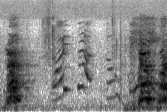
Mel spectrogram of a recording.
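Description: A dog barking: two loud barks, one just after the start and one near the end, with short high falling yips between them.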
